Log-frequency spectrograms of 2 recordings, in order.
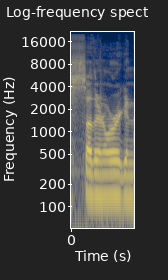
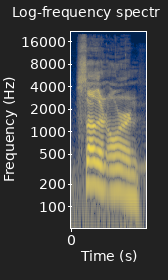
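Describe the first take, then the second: First: Oregon is said with all three syllables. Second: Oregon is clipped to two short syllables.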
